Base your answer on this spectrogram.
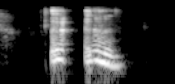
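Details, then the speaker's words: Two harsh, barking, seal-like coughs, as heard in laryngeal papilloma or laryngotracheitis with acute laryngeal edema, where the patient seems to be choking; barking croup cough. "Con una tos quintosa, ¿sí? Tosen como foca. Así respira el paciente con papiloma laringio o con laringotraqueitis."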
